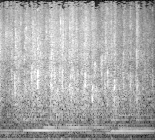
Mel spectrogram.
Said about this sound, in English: Connection, let's give a big round of applause for God because he deserves all the glory.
